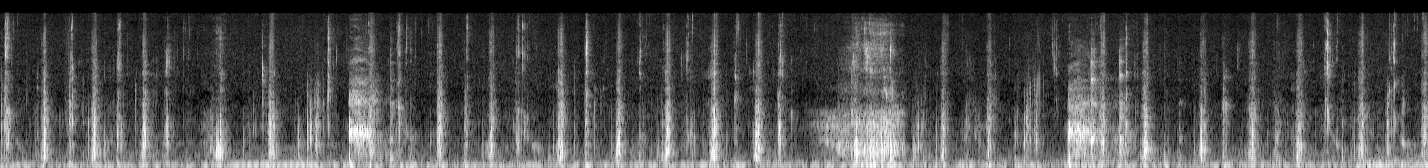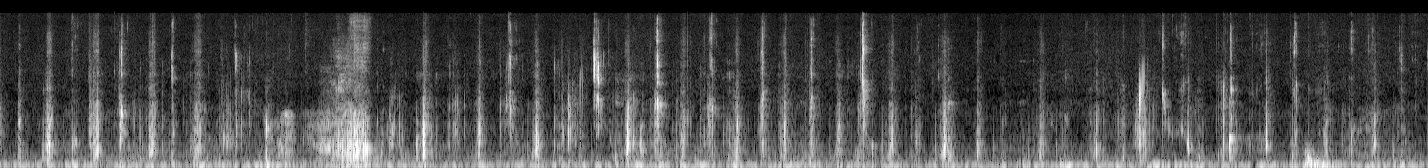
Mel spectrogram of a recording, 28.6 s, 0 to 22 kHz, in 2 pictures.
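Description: Close-miked wet chewing and mouth clicks from eating rice cake dumpling soup with a spoon. Four longer, louder slurps come about 3.5, 9, 11 and 18 seconds in.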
